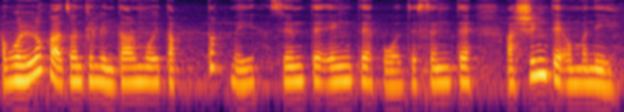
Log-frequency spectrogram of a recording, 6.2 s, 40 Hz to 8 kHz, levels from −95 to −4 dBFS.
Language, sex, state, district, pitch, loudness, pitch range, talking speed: Mizo, female, Mizoram, Aizawl, 165 Hz, -20 LUFS, 155-175 Hz, 260 wpm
